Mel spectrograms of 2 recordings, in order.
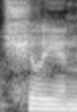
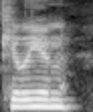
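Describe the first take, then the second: First: The name begins with a soft, non-K sound. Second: The name begins with a hard K sound. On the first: The speaker calls it wrong. "not to be confused with Cillian" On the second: The speaker calls it right. "it is pronounced Killian"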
